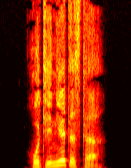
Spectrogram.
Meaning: inflection of routiniert: 1. strong/mixed nominative masculine singular superlative degree 2. strong genitive/dative feminine singular superlative degree 3. strong genitive plural superlative degree
- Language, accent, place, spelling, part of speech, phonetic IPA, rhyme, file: German, Germany, Berlin, routiniertester, adjective, [ʁutiˈniːɐ̯təstɐ], -iːɐ̯təstɐ, De-routiniertester.ogg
